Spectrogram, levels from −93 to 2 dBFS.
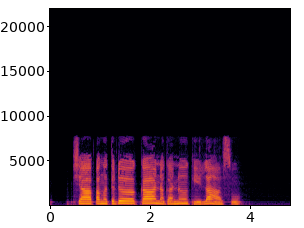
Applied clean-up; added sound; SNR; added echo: neural mask model RNNoise.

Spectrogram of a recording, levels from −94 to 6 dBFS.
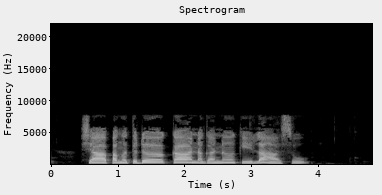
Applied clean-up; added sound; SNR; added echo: none; none; none; none.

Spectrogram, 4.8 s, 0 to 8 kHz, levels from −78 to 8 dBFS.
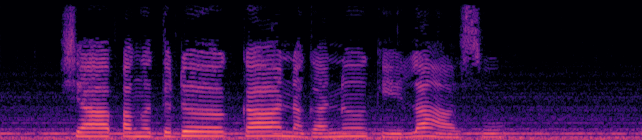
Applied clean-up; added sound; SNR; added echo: none; Rain; 8 dB; none.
